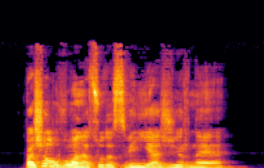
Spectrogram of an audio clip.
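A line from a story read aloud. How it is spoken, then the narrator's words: Growled through clenched teeth. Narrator (Russian): прорычал он сквозь стиснутые зубы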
